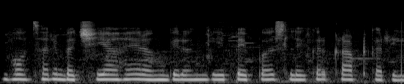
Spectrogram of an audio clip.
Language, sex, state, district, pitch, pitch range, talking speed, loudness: Hindi, female, Uttar Pradesh, Jyotiba Phule Nagar, 225 Hz, 220-230 Hz, 165 wpm, -27 LUFS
